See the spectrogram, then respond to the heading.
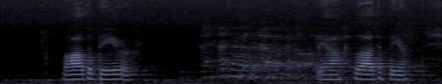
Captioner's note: audience chuckling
